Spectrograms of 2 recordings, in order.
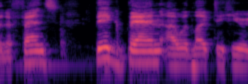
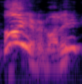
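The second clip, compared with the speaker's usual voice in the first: much higher and louder, cartoonish foreman; jury foreman greets everyone in a silly voice; 13 dB louder, faster than usual. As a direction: squeak out a goofy greeting as the foreman. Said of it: "I could do the foreman as the voice".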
